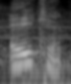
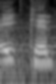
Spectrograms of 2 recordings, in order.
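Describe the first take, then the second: First: The T sound is silent in the name. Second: The T sound is pronounced in the name. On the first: The speaker calls it right. "Don't pronounce the T in it" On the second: The speaker calls it wrong. "it's not Aiken"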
